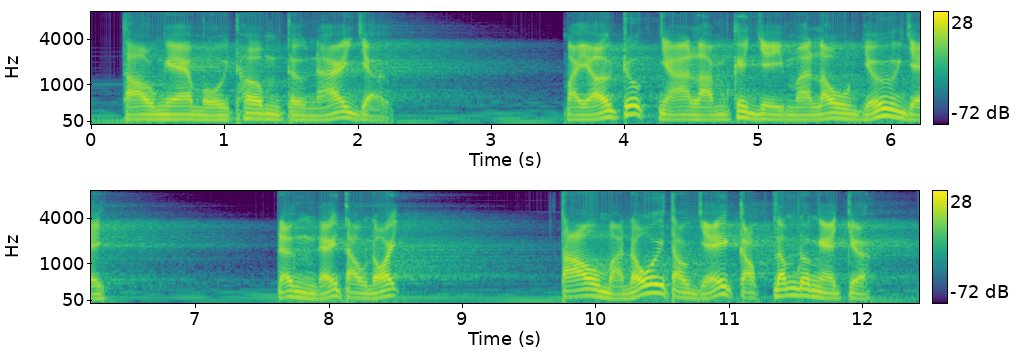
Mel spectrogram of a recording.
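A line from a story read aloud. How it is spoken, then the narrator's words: Deep gruff voice. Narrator (Vietnamese): Nó cất giọng ồm ồm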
